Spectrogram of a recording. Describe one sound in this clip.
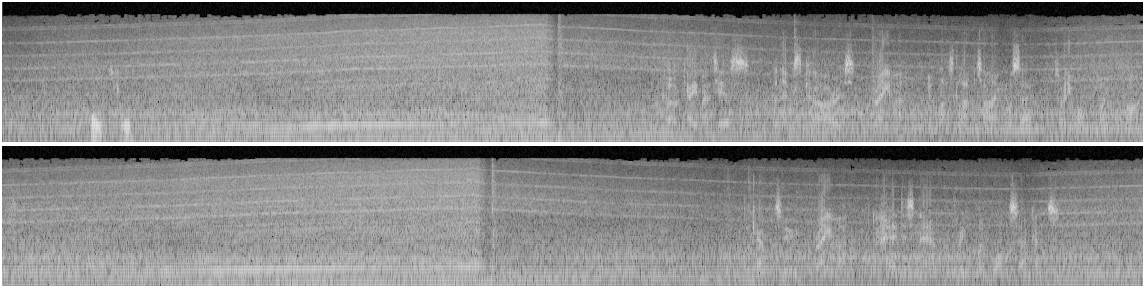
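A race car engine roars, rising in pitch down the straights and dropping as it slows into the turns.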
